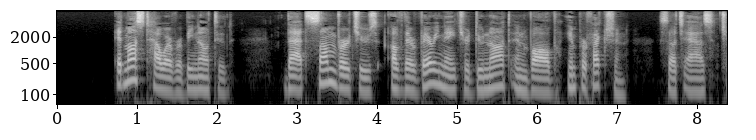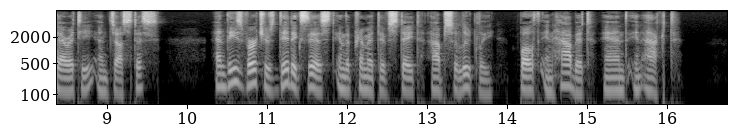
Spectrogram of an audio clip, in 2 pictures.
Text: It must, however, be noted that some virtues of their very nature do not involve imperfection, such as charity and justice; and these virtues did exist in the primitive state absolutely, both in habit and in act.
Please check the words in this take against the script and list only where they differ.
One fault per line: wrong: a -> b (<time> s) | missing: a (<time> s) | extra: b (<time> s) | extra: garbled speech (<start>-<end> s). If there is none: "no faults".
no faults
